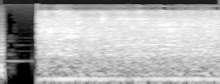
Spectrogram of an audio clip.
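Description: A jingle's last held note fades out. After a brief gap, the steady din of a busy indoor concourse sets in, with a constant low hum under it.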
